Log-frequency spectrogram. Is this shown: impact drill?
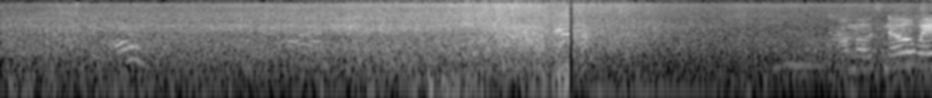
no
